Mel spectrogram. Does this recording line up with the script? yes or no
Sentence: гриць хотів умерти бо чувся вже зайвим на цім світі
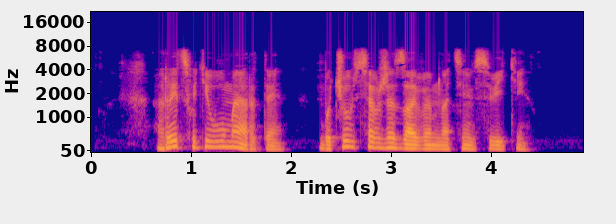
yes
